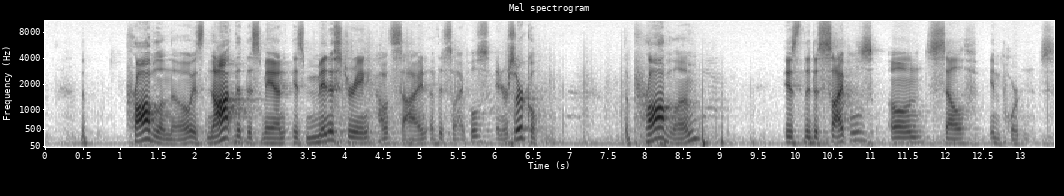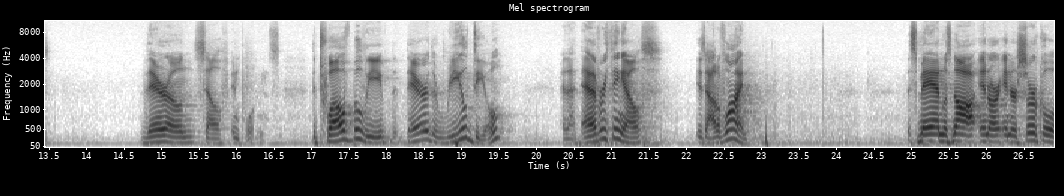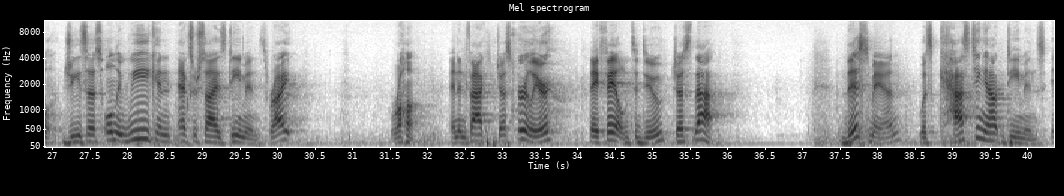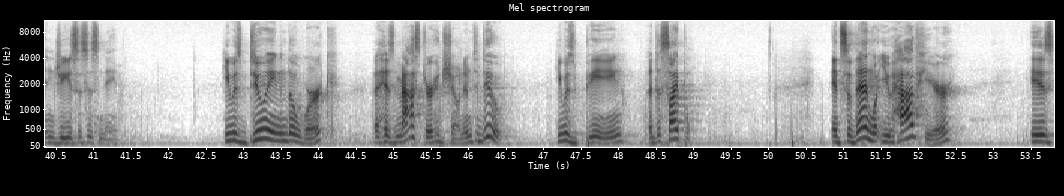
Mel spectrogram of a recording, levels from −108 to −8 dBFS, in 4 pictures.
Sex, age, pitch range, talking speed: male, 30-49, 125-160 Hz, 115 wpm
